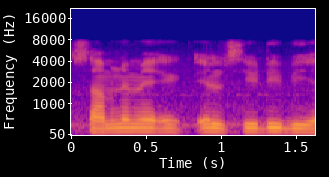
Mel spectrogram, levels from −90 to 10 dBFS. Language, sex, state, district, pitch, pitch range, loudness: Hindi, male, Jharkhand, Palamu, 120 Hz, 115-125 Hz, -18 LUFS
